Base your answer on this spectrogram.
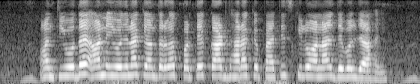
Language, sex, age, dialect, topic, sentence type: Magahi, female, 18-24, Western, agriculture, statement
